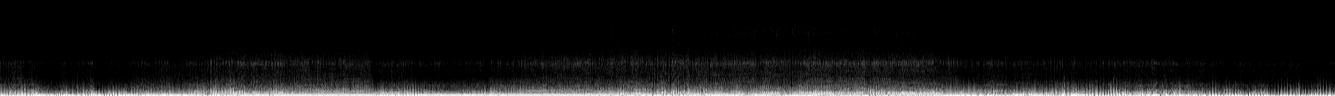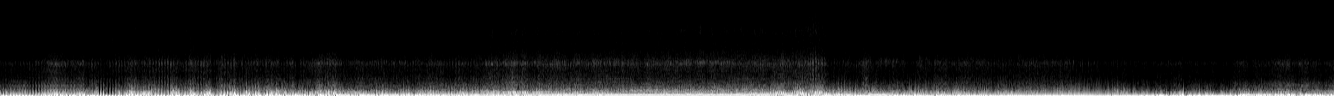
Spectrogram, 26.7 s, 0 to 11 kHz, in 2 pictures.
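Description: Nissan 240SX race car's engine running hard, heard from an onboard camera. Its pitch climbs slowly, drops to a lower steady note about ten seconds in and again about twenty-two seconds in, then picks up again near the end.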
